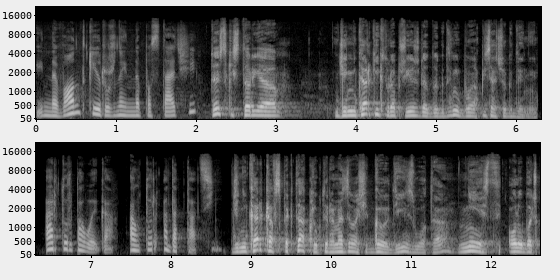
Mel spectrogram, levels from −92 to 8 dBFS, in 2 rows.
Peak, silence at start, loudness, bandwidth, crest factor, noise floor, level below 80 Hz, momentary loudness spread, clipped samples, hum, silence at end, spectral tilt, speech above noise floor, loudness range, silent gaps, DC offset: -2 dBFS; 0 s; -23 LUFS; 14.5 kHz; 20 dB; -52 dBFS; -62 dBFS; 10 LU; under 0.1%; none; 0 s; -4.5 dB/octave; 29 dB; 5 LU; none; under 0.1%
